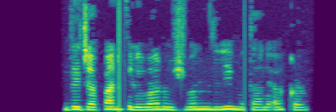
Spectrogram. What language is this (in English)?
Pashto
